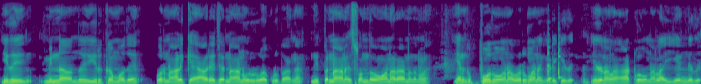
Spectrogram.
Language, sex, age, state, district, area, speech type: Tamil, female, 18-30, Tamil Nadu, Dharmapuri, urban, spontaneous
